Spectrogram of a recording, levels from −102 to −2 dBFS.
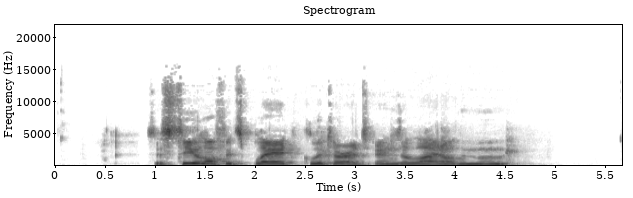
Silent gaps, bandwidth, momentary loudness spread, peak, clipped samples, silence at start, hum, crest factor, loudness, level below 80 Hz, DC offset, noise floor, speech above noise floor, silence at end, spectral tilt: none; 14 kHz; 12 LU; -10 dBFS; under 0.1%; 0.95 s; none; 22 dB; -30 LUFS; -78 dBFS; under 0.1%; under -90 dBFS; over 60 dB; 1.05 s; -3 dB/octave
